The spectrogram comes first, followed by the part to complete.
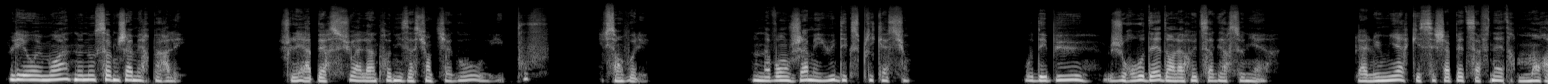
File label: Short Dialogue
